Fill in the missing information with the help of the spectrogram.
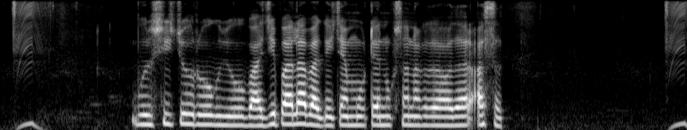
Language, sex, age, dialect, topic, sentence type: Marathi, female, 25-30, Southern Konkan, agriculture, statement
